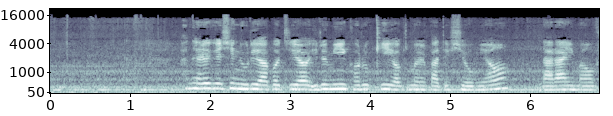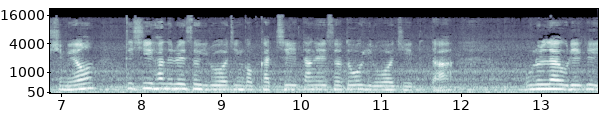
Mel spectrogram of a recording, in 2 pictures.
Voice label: korean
